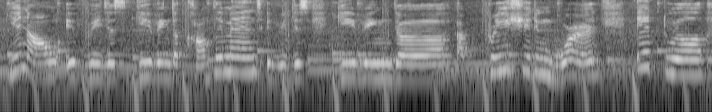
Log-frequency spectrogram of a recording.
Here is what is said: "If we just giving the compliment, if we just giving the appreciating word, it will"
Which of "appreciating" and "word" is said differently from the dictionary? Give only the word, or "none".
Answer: none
